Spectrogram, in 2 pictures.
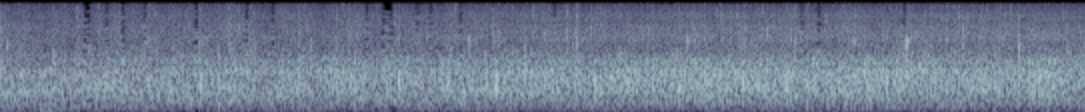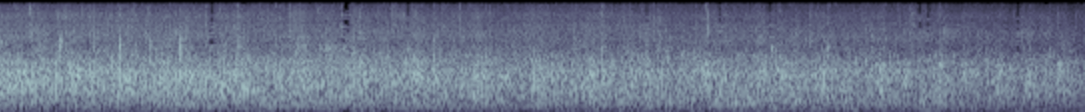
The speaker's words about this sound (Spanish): Y un aplauso para nuestro Dios de la gloria, nuestro Dios.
